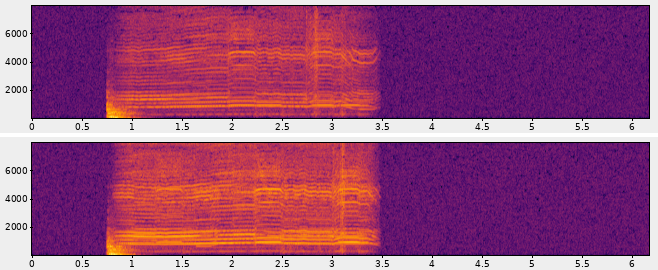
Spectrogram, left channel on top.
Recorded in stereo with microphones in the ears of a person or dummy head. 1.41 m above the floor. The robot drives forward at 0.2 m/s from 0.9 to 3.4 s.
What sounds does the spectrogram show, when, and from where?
0.8 s a thud: 55° left (ahead or behind), 2 m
